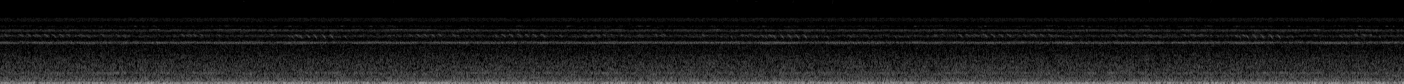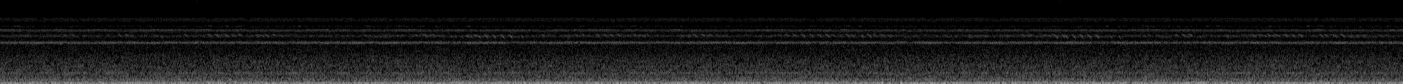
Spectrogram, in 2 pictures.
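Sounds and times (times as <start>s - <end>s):
insect chorus trilling: 0.0s - 28.0s.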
